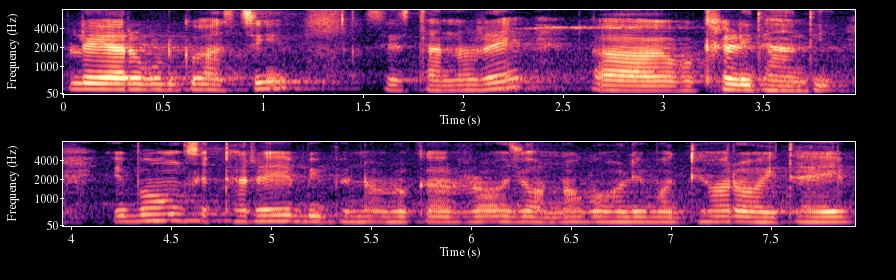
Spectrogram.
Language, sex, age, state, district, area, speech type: Odia, female, 45-60, Odisha, Khordha, rural, spontaneous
